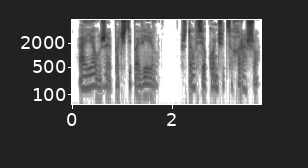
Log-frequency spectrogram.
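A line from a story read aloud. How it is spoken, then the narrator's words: Barely audible. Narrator (Russian): сказал Мартин еле слышно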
